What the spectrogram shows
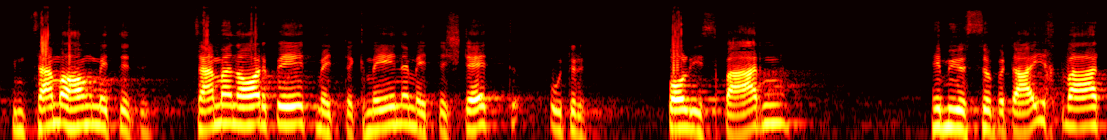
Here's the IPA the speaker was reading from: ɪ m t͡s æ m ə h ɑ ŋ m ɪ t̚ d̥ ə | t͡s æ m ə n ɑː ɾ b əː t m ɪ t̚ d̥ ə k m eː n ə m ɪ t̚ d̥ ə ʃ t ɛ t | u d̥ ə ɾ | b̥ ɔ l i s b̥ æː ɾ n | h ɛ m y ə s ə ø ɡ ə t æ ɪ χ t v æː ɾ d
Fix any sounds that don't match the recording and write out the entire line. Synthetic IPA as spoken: ɪ m t͡s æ m ə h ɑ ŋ m ɪ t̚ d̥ ə | t͡s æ m ə n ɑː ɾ b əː t m ɪ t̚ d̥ ə k m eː n ə m ɪ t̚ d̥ ə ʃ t ɛ t | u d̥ ə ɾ | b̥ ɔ l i s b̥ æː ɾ n | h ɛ m y ə s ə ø b ə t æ ɪ χ t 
